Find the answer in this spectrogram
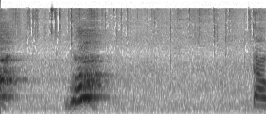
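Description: A dog barking twice in quick succession, the second bark about half a second after the first.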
